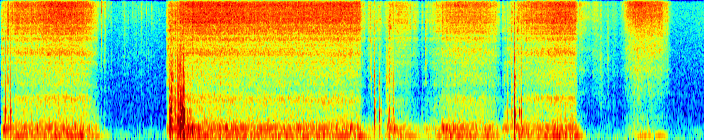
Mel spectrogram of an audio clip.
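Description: Fingertips and long nails rub and strum through the white and turquoise nylon bristles of a long plastic bottle-cleaning brush on a twisted wire. The result is a dense, low, scratchy rustle in steady bursts, broken by brief silences and a few sharper flicks as the bristles snap back.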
